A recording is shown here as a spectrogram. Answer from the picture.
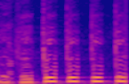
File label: woo bup bup bup bup, gibbrish; Voice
